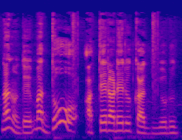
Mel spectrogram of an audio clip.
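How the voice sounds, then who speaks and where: Animated man chatting on a podcast. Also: high-pitched, moderate pace, no echo, highs cut off, faint music behind. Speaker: podcast assistant, guitarist being coached. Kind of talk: casual explanatory conversation.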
